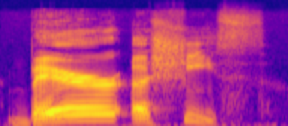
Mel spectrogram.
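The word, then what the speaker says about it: בראשית: one it is pronounced bear a sheath all right so the the way you remember that is that middle e think of that like in parentheses there that it's its own sound all right Bei Bei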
